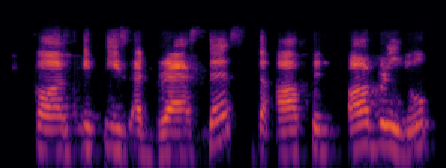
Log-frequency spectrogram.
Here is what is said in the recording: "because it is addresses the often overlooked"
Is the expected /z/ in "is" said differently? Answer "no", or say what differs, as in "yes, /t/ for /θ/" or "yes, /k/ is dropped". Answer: no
